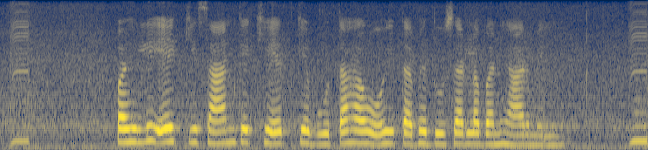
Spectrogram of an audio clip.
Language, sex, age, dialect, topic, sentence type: Chhattisgarhi, female, 18-24, Central, agriculture, statement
